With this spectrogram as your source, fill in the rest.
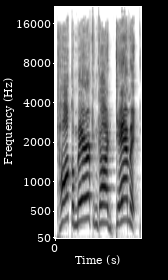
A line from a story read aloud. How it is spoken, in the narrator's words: yelled Laura's dad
